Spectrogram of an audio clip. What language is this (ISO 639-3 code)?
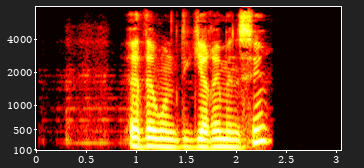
kab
